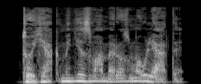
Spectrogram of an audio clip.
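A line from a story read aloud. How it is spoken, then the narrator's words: Even quieter whisper. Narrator (Ukrainian): ще тихіше прошепотіла Софія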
